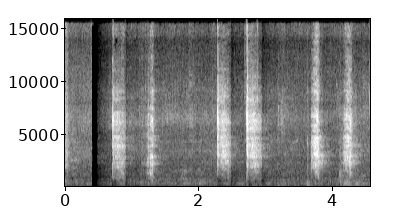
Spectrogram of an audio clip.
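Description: A spoon scraping and clinking against a cooking pan while mixing spices into boiled potatoes, in a string of short, irregular strokes.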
